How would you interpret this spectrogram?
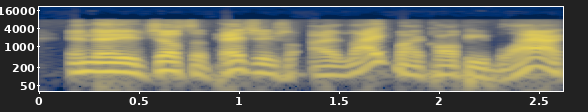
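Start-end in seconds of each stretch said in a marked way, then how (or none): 1.4-2.7 put-on synthesized computer voice, speech-synthesizer style. Retelling an old educational film's voice demo, imitating a computer voice. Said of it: "computer simulation and says".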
